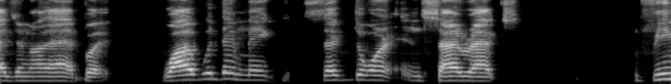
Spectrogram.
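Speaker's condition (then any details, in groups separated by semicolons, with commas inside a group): Cerebral palsy; mild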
